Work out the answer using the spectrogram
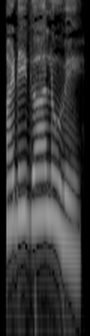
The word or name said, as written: ಅಡಿಗಾಲುವೆ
